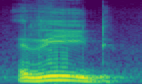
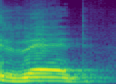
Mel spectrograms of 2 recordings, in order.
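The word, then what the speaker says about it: read: Second form है इसकी रेड। Third form है इसकी रेड। अब देखिए इसका ना स्पेलिंग सारे जगह सेम है तीनों जगह। लेकिन इसको हम रेड पढ़ रहे हैं।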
